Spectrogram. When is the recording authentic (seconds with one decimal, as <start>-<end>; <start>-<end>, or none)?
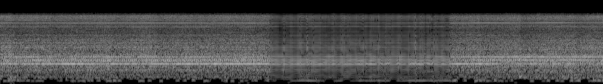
0.0-2.7; 4.5-6.0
